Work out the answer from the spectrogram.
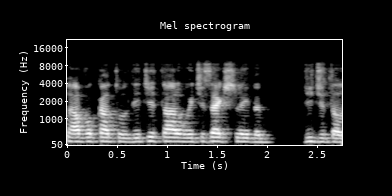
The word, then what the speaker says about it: avocat digital: instead nice well welcome here how do we pronounce the name of your startup correctly it's called avocat digital which is actually the digital lawyer in English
